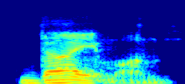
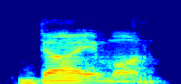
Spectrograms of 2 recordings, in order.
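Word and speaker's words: δαῖμον: in the accusative, and in the vocative we have daimon with the shortened final vowel and compensatory lengthening of the preceding diphthong. Again, because the accent here is on the first syllable.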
